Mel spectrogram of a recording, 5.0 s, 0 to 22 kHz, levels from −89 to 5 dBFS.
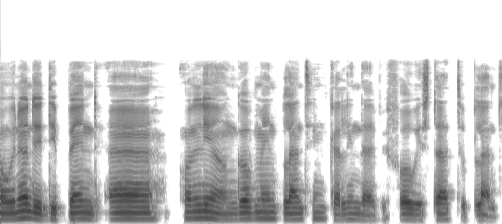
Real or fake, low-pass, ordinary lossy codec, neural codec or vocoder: real; 7.2 kHz; none; none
